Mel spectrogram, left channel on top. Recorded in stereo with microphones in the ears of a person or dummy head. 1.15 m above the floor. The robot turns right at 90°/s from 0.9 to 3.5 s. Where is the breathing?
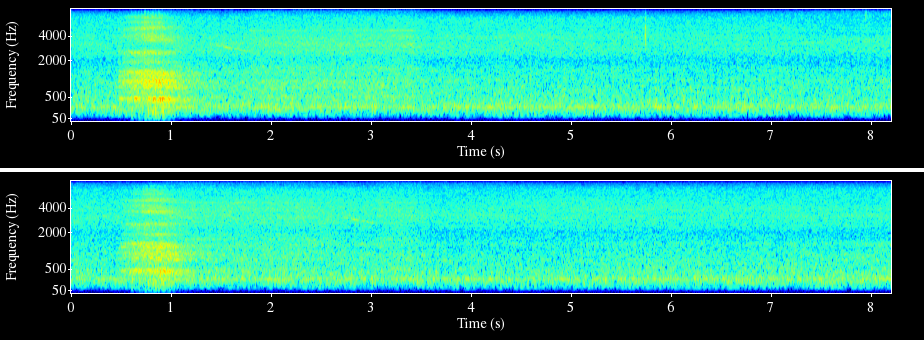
50° left (ahead or behind), 0.8 m; by 1.1 s 30° left (ahead or behind), 0.8 m.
